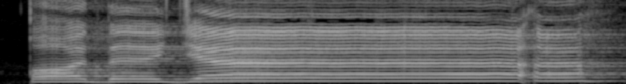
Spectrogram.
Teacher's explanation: Kemudian ada hukum qalqalah sughra karena ada huruf qalqalah yaitu dal yang sukunnya ini sukun asli dan ada di tengah bacaan. Maka dibacanya dipantulkan dengan pantulan yang kecil.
